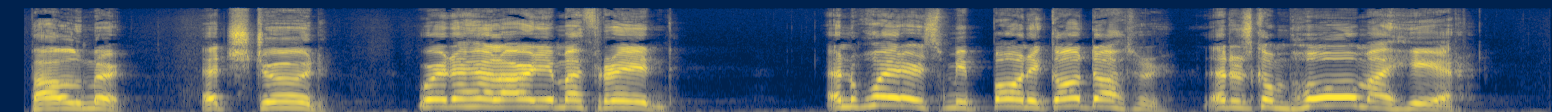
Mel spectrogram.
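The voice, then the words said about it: Thick Scottish accent, male character voice. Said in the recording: “a man's voice with a thick Scottish accent”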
